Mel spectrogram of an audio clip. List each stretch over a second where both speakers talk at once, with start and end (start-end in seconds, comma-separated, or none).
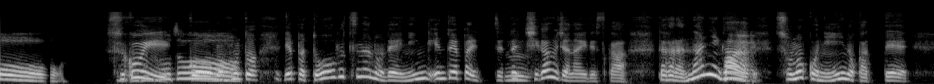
1.2-2.4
